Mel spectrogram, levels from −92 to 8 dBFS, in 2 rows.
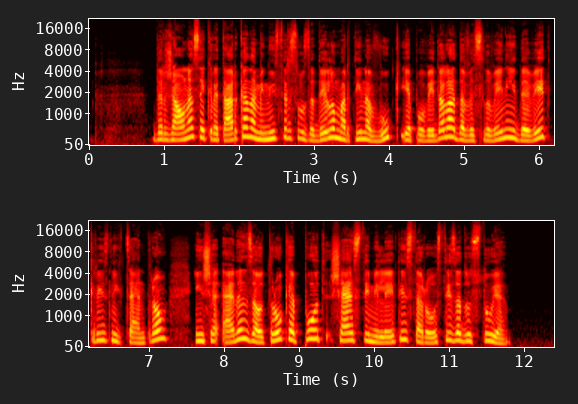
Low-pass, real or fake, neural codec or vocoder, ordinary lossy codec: none; real; none; none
